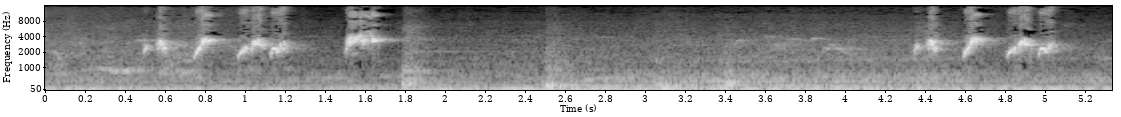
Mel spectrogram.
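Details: Caged red-whiskered bulbul giving morning song used to train other caged birds: two bursts of three to four quick, bright warbled notes separated by a quiet pause, over a steady low hum.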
